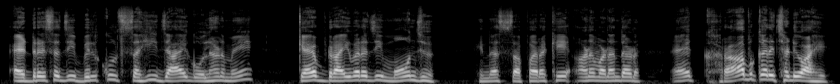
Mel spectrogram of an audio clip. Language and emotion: Sindhi, disgusted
